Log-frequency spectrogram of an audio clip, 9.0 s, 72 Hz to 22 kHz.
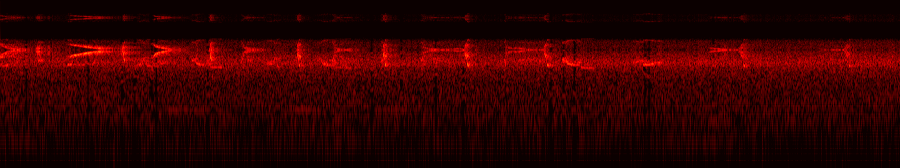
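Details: Decorah bald eagle captured on a nest cam, 5 July 2018 around midday: a run of thin piercing whistles, each bending down then up, given in clustered series with short gaps, over constant outdoor hiss.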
